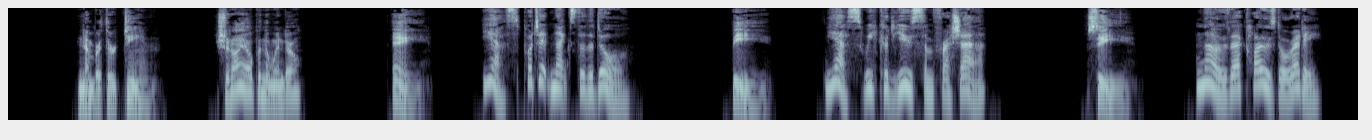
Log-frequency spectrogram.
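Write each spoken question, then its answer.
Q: Should I open the window?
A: B: Yes, we could use some fresh air.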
